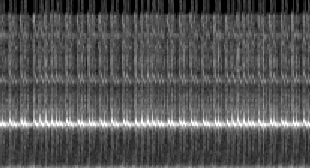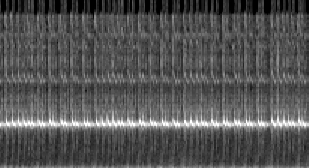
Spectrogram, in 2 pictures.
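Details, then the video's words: Cricket sound intended as master material for cage birds: an intense, high, buzzy stream of quick chirp pulses sustained throughout, barely faltering, with a clean background. "suara jangkrik"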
